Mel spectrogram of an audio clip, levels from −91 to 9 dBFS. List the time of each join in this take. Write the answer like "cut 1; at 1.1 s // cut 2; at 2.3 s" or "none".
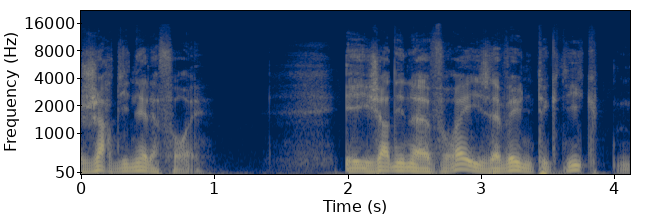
none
